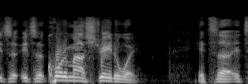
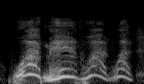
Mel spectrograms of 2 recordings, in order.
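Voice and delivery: much higher, confused squeak of a question; baffled, high-pitched what; 12 semitones higher, 4 dB quieter, much slower than usual. Retold or imitated. Narrator answers the yelling cop, bewildered and high-pitched. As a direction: sound totally lost and thrown.

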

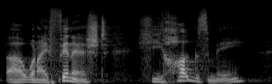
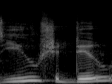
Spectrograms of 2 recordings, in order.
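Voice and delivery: drawn-out, suspenseful words of wisdom; slowly dole out the advice, leaving it hanging; imitating a sage's hushed, slow delivery; quiet, portentous; 3 semitones higher, much slower than usual. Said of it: "she says it very quietly".

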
